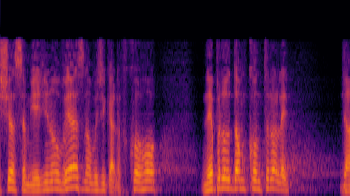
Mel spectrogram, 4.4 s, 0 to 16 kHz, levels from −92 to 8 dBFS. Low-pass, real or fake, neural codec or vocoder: 7.2 kHz; fake; codec, 16 kHz, 0.4 kbps, LongCat-Audio-Codec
